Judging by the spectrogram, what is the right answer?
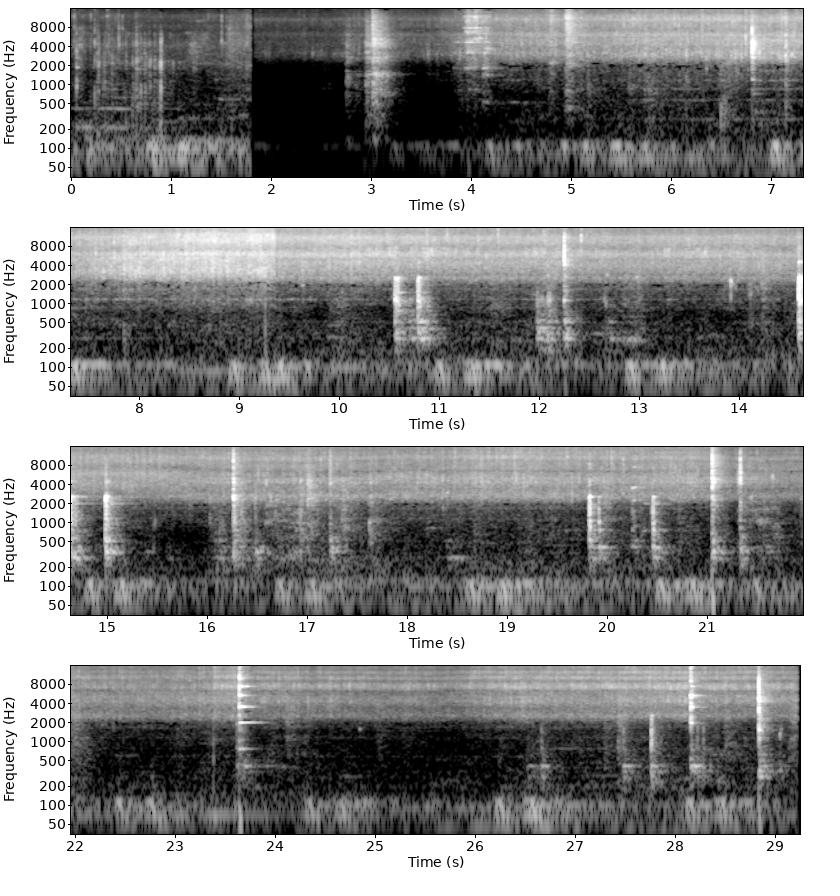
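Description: A metal ladle scooping vegetable soup with fish balls from an aluminium pot and serving it into a bowl, clinking sharply against pot and bowl many times over a steady hiss.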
